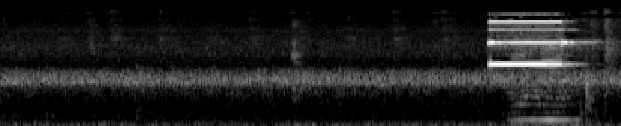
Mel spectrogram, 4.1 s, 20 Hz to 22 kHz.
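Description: An electronic torque-angle wrench gives one short, high beep near the end, signalling that the cylinder-head bolt has reached its preset 90-degree tightening angle.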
